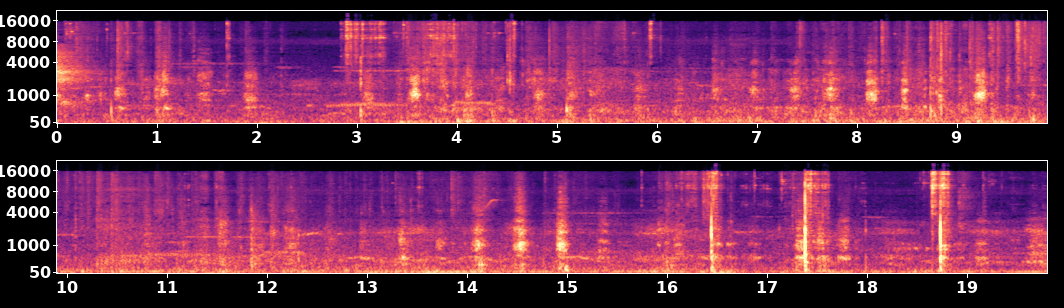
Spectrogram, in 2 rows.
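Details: Labrador Retriever named Mr Honey running, breathing in uneven breathy bursts about 44 times a minute, broken by sharp clicks and thumps that grow louder toward the end.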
